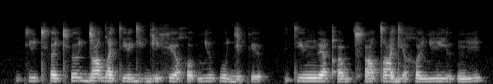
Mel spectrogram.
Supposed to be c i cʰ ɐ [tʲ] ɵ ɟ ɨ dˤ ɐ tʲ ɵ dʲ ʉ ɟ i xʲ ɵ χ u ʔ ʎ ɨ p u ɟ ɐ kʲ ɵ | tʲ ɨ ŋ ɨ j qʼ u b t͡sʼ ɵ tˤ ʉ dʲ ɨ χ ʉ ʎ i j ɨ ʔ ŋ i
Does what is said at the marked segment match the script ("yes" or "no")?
no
